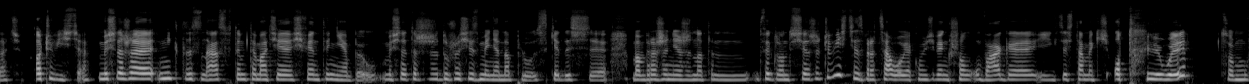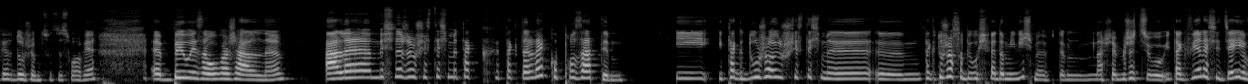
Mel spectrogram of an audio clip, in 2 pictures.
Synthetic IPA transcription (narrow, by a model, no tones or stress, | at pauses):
at͡ɕɔt͡ʂɘvʲiɕt͡ɕɛ̰mɘɕlɛʐɛɲikt̪znasft̪ɘmt̪ɛmat͡ɕɛɕfʲjɛnt̪ɘɲɛbɘwmɘɕlɛt̪ɛʂʐɛd̪uʐɔɕɛzmʲeɲanapluskʲɛd̪ɘɕmamvɾaʐɛɲɛʐɛnat̪ɛnvɘɡlɔnt̪ɕɛʐɛt͡ʂɘvʲiɕt͡ɕɛzvɾat̪sawɔjakɔ̃w̃ʑvʲjɛ̃ŋkʂɔ̃w̃ʔuvaɡɛiɡd͡ʑeɕt̪amjakʲe̥ɕɔt̪xɘwɘ | t̪sɔmuvʲjɛvd̪uʐɘmt̪ud̪zɘswɔvʲjɛ | bɘwɘzauvaʐalnɛ | ʔalɛmɘɕlɛʐɛjuʂjɛst̪ɛɕmɘt̪akt̪aɡd̪alɛkɔpɔzat̪ɘm | iːt̪aɡd̪uʐɔjuʂjɛst̪ɛɕmɘ | t̪aɡd̪uʐɔsɔbʲjɛuɕfʲjad̪ɔmʲilʲiɕmɘft̪ɘmnaʂɨmʐɘt͡ɕuit̪aɡvʲjɛlɛɕɛd͡ʑejɛ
